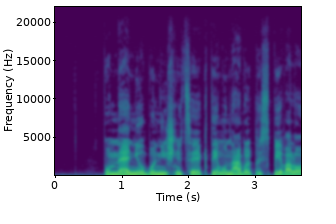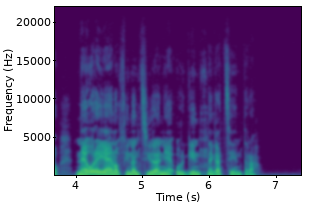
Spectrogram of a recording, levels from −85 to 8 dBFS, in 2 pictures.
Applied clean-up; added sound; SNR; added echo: none; none; none; none.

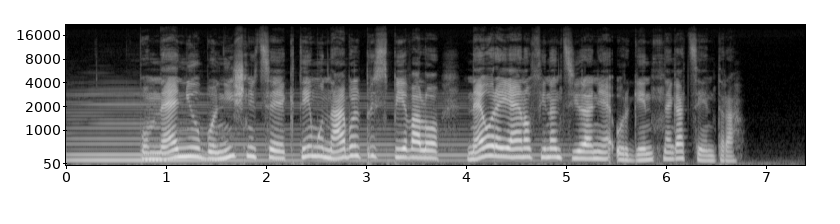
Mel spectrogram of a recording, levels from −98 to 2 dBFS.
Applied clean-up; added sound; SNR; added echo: none; Bowed string instrument; 13 dB; none.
